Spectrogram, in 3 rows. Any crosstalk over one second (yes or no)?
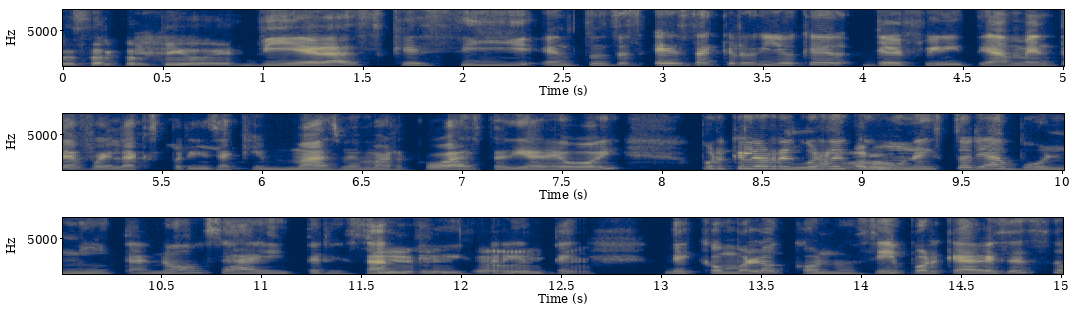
yes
